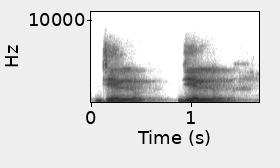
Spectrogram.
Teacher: se cierra más que en la I, y produce esta sensación de una consonante que se acerca a esta I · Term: la semiconsonante de I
